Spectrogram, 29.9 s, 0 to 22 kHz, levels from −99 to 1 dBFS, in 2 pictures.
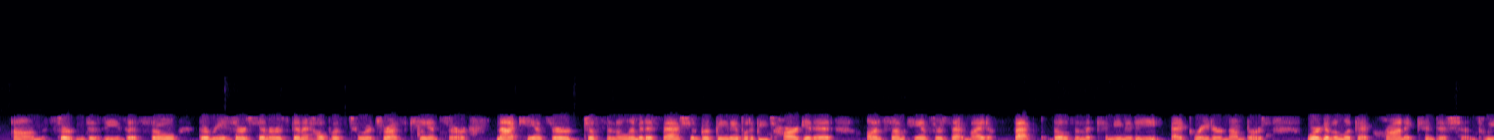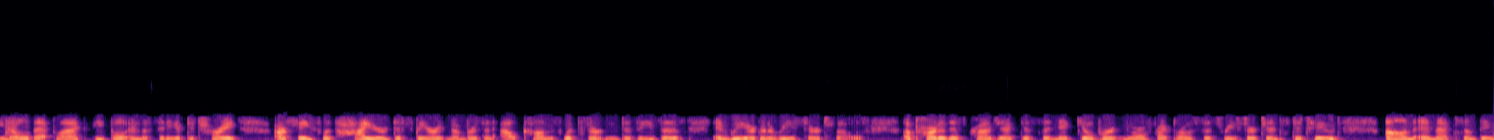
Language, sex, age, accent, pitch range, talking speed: English, female, 40-59, American, 140-160 Hz, 185 wpm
